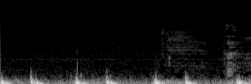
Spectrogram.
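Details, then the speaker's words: Regular paired heart sounds at about 80 a minute, heard with an electronic stethoscope at the pulmonic area; the second sound widens or splits on inspiration and becomes single on expiration: physiological splitting of the second heart sound. "second heart sound splits or becomes wider normally with inspiration and become single with expiration"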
